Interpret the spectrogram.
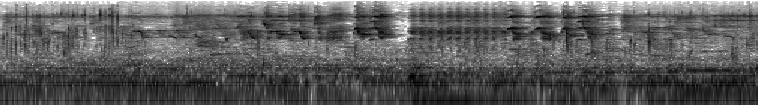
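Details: Several baby ducklings chirp and peep together while playing, a busy overlapping chorus of high, bright, rapid notes that swell in bursts through the middle and fade toward the end.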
